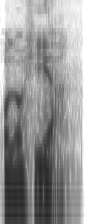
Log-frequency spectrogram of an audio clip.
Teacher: it's a little hard to say a hard g especially when we're talking fast so this becomes more like an h sound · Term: softer g sound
